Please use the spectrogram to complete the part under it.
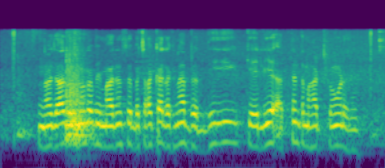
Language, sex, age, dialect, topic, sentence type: Hindi, male, 18-24, Awadhi Bundeli, agriculture, statement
